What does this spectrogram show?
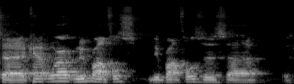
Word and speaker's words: New Braunfels: it's uh kind of New Braunfels New Braunfels is uh is where Cobalt is in Comal County and it is New Braun Fells there's no s in the middle I'm about to Texas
